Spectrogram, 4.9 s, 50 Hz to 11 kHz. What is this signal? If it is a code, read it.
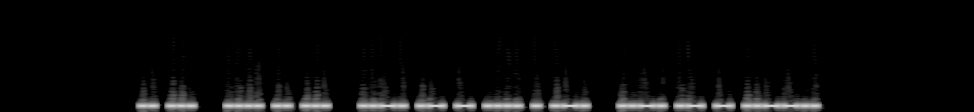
Morse code, heard as a keyed tone, about 50 wpm, 700 Hz. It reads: IS HIS FATHER FAT?
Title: Sentences from Top 1000 Words - Review Part 4 - 50wpm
